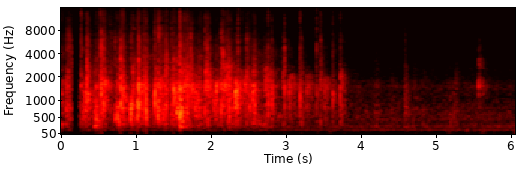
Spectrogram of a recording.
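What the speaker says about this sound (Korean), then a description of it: "박수로 맞아주세요." Audience at a basic income forum session applauds to welcome the first panel speaker, a dense burst of clapping for about four seconds that quickly thins to a few scattered claps before quiet.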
